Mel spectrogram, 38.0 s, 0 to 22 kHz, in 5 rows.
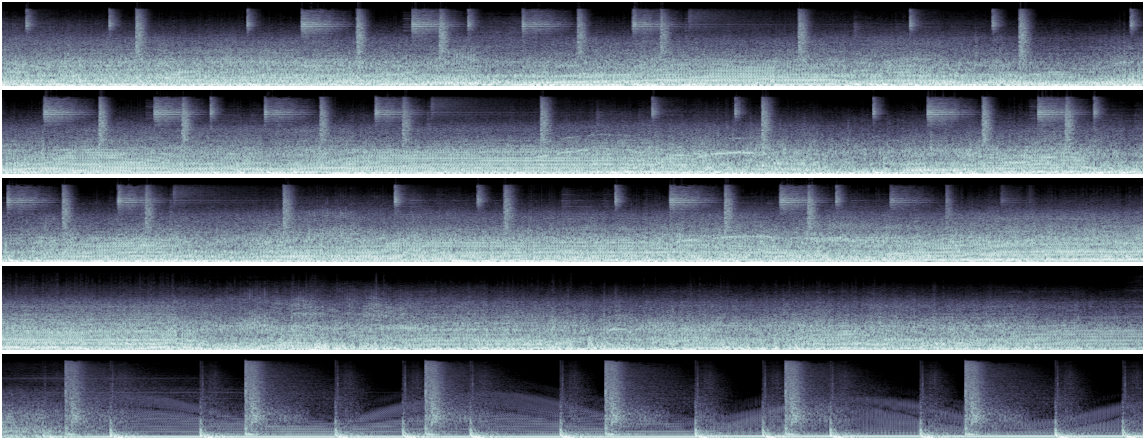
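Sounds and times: music playing: 0.0s - 25.2s, 30.3s - 38.0s
utility vehicle engine revving: 0.0s - 38.0s.

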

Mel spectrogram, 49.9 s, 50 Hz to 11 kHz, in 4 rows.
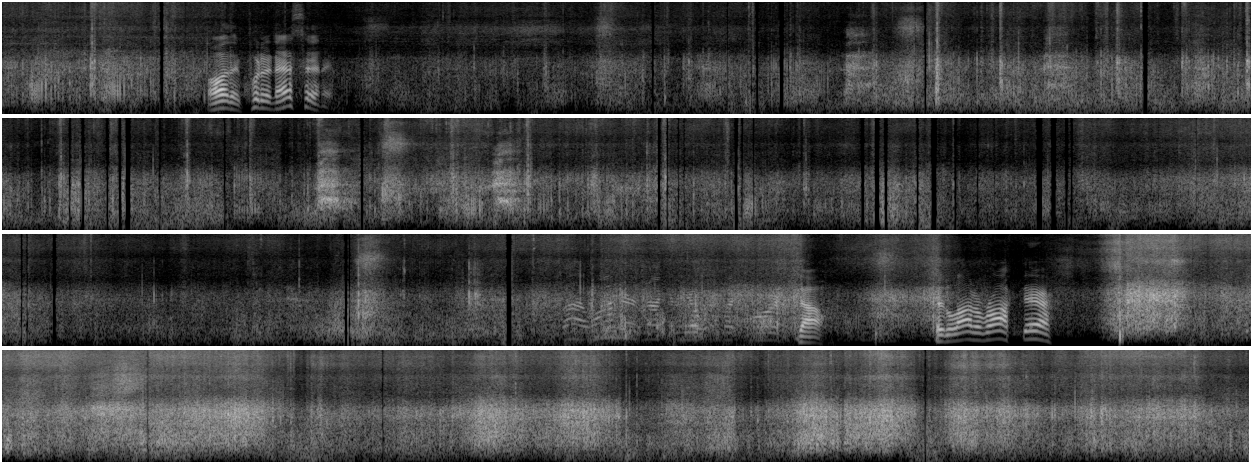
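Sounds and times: skis scraping over snow: 0.0s - 49.9s
wind on microphone: 3.3s - 34.3s, 35.9s - 49.9s.

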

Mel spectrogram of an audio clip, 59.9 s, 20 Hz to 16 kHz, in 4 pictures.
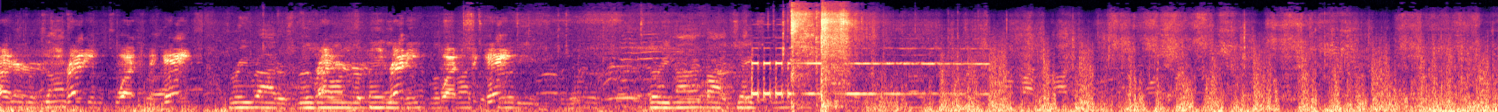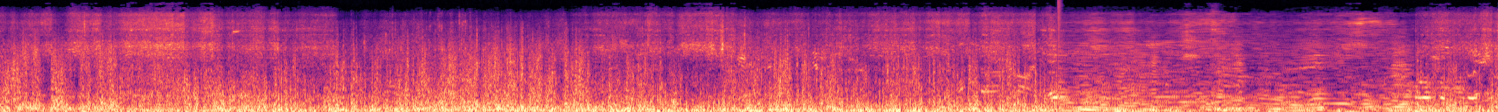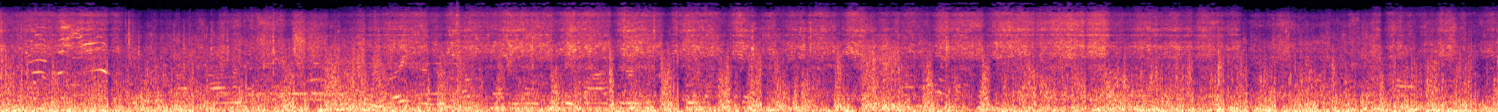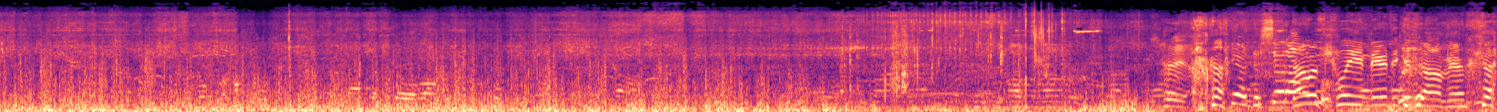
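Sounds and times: wind buffeting microphone: 8.7s - 59.9s.

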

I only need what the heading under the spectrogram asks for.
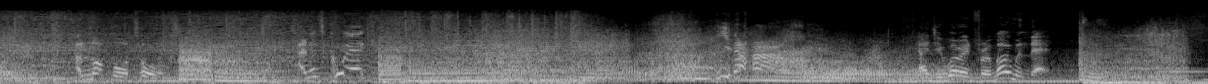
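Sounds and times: car engines at full throttle: 0.0s - 12.0s.

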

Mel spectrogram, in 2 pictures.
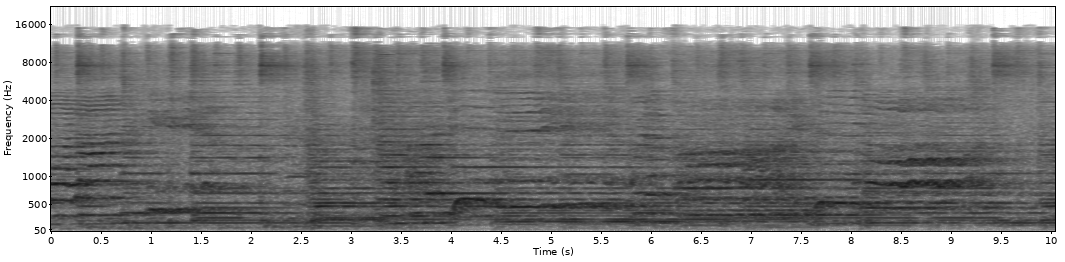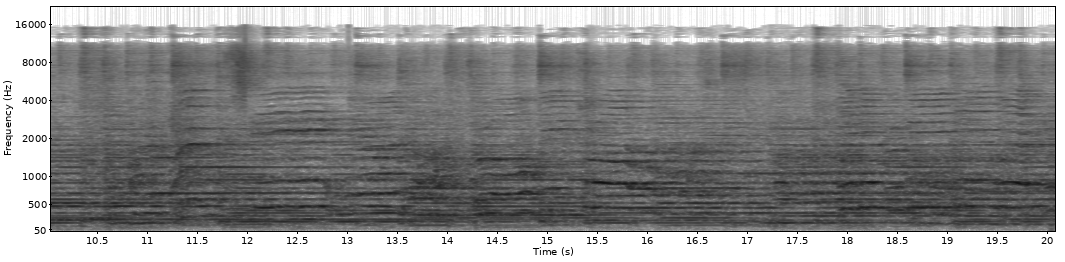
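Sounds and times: acoustic guitar: 0.0s - 20.0s
woman and man singing: 3.3s - 9.8s, 10.6s - 20.0s.

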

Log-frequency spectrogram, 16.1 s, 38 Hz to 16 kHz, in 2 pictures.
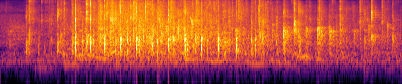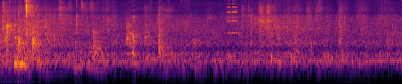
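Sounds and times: audience applauding: 0.5s - 9.3s.

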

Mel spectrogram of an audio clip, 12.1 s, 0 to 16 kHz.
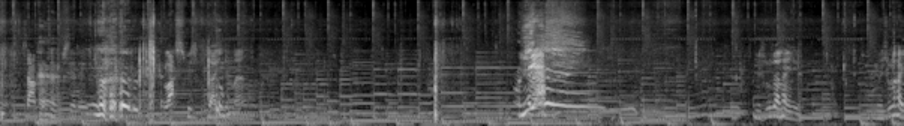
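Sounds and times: background music: 0.0s - 12.0s
loud cry: 6.8s - 8.6s.

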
